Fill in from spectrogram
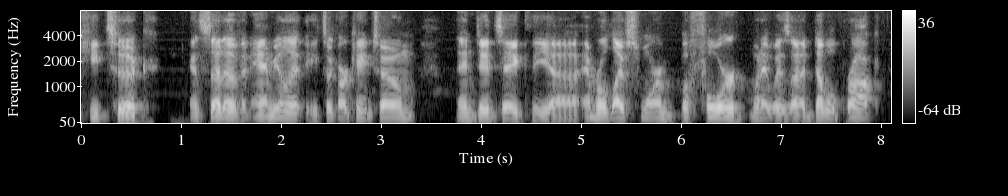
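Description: A man's voice: lowish voice, a little mellow. A man co-hosting a casual gaming chat, easygoing and thinking aloud with some fillers. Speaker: co-host of a tabletop wargame talk show.

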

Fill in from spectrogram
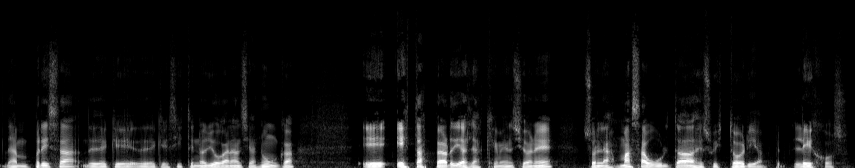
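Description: A man talks through business news in a measured, explanatory way, often pausing and restarting his sentences. His voice sits at an ordinary middle pitch, recorded close and dry with no room sound. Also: dry recording. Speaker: economic analyst guest. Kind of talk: radio interview commentary.

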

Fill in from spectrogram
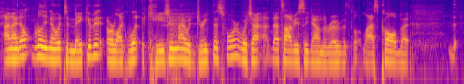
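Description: Host type: a rambling, filler-prone man leading the chat, voice a touch high. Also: a little fast, a little mellow. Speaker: podcast host. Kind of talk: casual tasting chat.

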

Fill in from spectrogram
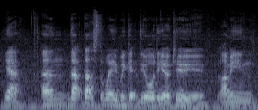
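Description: A young man co-hosting a podcast, telling absurd stories in a deadpan way with frequent restarts. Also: mid-range voice, normal speed, slight background noise. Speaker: podcast co-host. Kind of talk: casual comedic chat.

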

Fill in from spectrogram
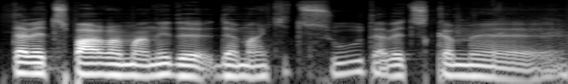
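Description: A man's voice: medium pitch, fast talker, gravelly, dry recording, studio quality. A man with a Québécois French accent who hosts a casual interview, asking his questions with lots of fillers and stops and starts. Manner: hesitant, many fillers and restarts while asking questions.

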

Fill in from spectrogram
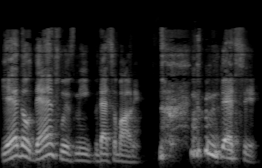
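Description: A man's voice: medium pitch, very animated, unhurried, slightly rough. Podcast guest: New York Puerto Rican man, casual storyteller, laughs a lot, street slang. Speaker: podcast guest, Navy veteran.

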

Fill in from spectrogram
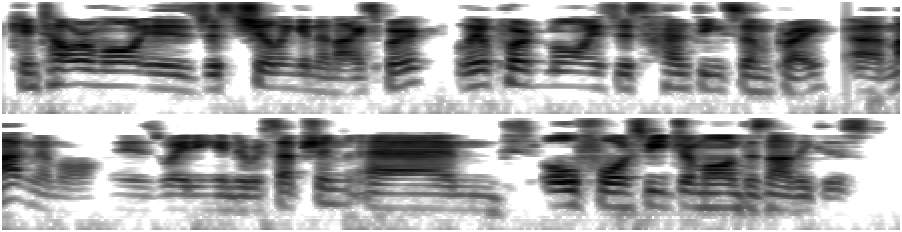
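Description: A man's voice: medium pitch, brisk, hardly any pauses, bright, forceful tone, dull audio. A man co-hosting a podcast in casual chat, joking and rattling off trivia. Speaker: podcast co-host.

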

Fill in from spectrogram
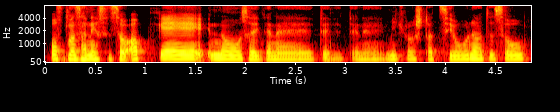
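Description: A woman's voice: lowish voice, little pitch movement, brisk, gravelly, mellow. A young woman with a Swiss German accent, chatting candidly as a podcast co-host and laughing often. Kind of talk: casual chat.

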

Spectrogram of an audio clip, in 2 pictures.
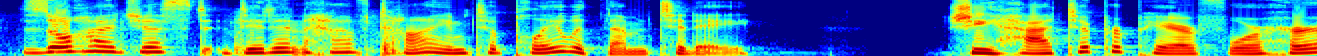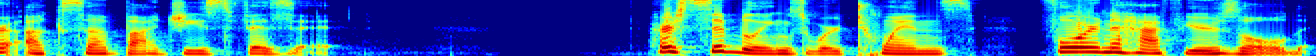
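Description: A woman hosting and narrating for children in an expressive fireside storytelling style, speaking straight to young listeners. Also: on the low side, no echo, clean studio sound.

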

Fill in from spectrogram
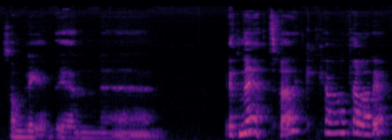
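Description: An older woman, speaking in a reflective interview and pausing often to search for words. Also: on the low side, sing-song, darkish tone. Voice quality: creaky. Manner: hesitant, halting, many pauses and fillers. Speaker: interviewee, widow and network co-founder. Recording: roomy, echoey room.

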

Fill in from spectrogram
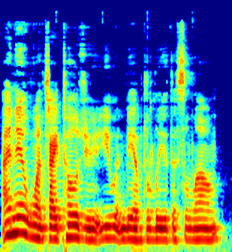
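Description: A woman's voice: very deep voice, a little fast, a little mellow. A woman voicing a stern male police detective who speaks in a dry, begrudging way, in a read-aloud story.

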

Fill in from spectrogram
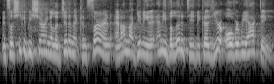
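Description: A middle-aged man preaching a sermon, telling stories and acting out the dialogue in them. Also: quick pace. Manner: storytelling, acts out dialogue with rising pitch. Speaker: pastor. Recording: long reverb, faint background noise.

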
